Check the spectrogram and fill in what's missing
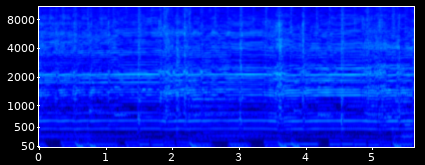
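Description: Electric hair clippers buzz continuously and close up during a men's haircut, with a steady motor hum and a rhythmic, pulsing drone as they move through the hair.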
